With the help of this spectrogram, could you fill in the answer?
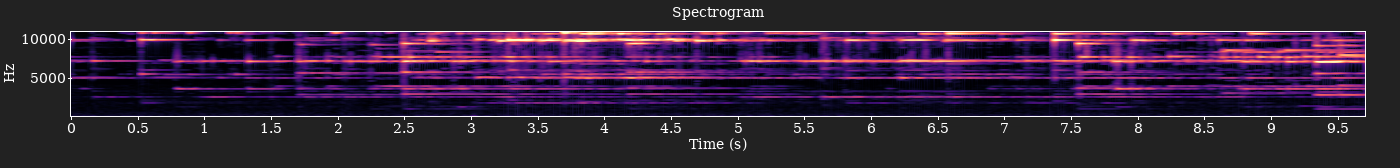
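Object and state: Metal nail chime.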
